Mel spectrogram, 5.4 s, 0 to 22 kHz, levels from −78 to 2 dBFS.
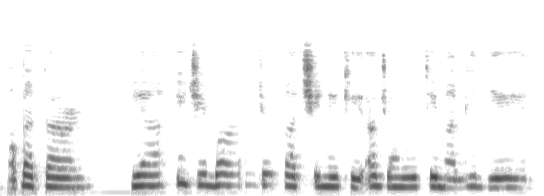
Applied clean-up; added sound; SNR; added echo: neural mask model DeepFilterNet 3.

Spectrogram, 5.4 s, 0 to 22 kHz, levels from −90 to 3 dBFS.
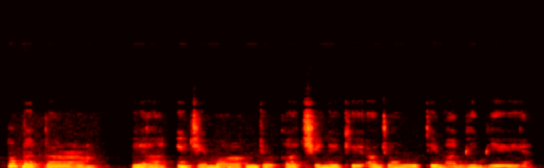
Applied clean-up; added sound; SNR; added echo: none; none; none; none.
